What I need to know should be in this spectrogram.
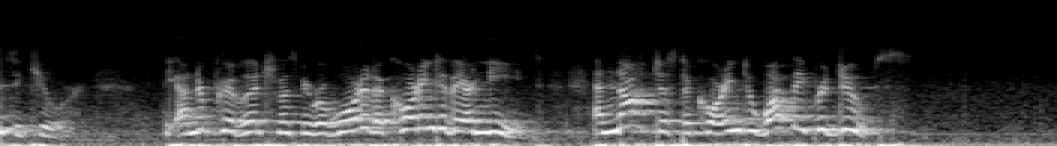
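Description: A young woman speaks clearly and earnestly.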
